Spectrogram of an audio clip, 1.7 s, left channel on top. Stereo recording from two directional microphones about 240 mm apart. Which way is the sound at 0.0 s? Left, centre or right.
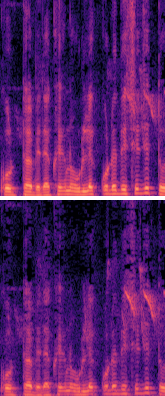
Left.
